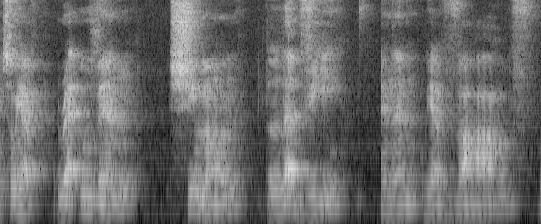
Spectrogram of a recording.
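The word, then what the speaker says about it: לוי: Lamed with an e sound, le, a vav with a e sound, so le, vi, and then a yod to kind of finish it off with that y sound at the end.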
